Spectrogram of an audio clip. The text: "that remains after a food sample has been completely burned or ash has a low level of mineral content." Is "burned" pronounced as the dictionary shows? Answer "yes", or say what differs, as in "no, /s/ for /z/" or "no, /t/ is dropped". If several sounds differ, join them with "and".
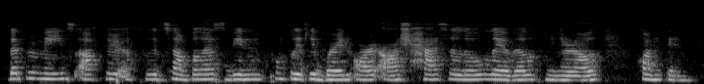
no, /d/ is dropped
